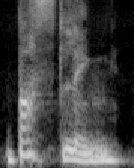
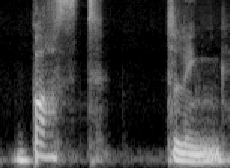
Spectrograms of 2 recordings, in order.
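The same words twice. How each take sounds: First: Said in the usual way. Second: "bustling" broken in two, bust... tling; syllable by syllable. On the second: Shown as a demonstration. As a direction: say "bustling" slowly, pausing before the last syllable. Word repeated split into syllables. ("bustling" کو توڑ کر، ٹھہر ٹھہر کے)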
